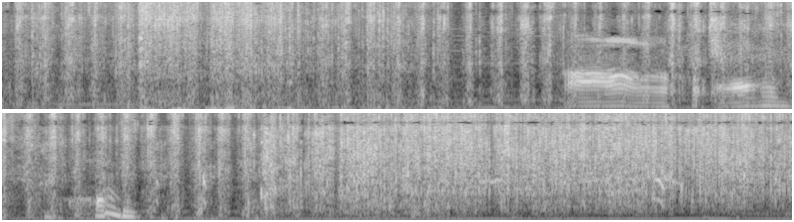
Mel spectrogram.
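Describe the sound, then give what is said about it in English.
The wrapper of white chocolate and normal chocolate peppermint bark candy crinkles and rustles in a dense, crackly stream of sharp snaps that runs the whole time, with a brief burst of voices breaking in around the middle. “Hang on, I got something I can rustle, too.”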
